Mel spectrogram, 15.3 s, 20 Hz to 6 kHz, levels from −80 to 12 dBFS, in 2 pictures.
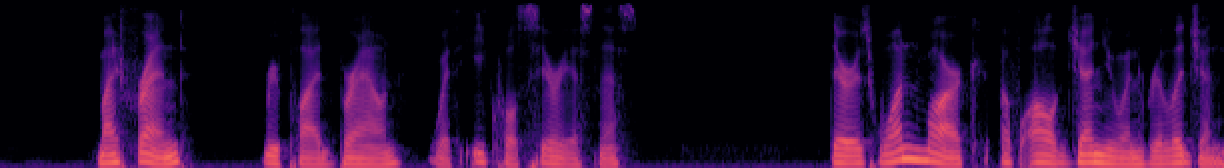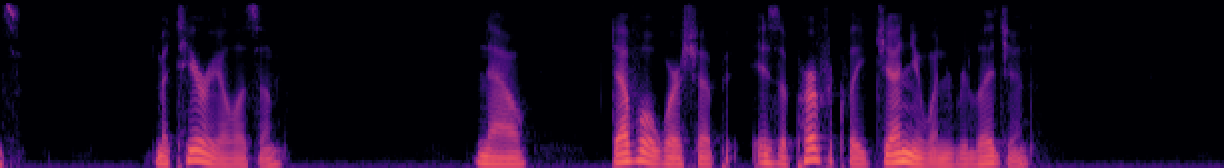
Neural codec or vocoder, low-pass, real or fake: none; 5.4 kHz; real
